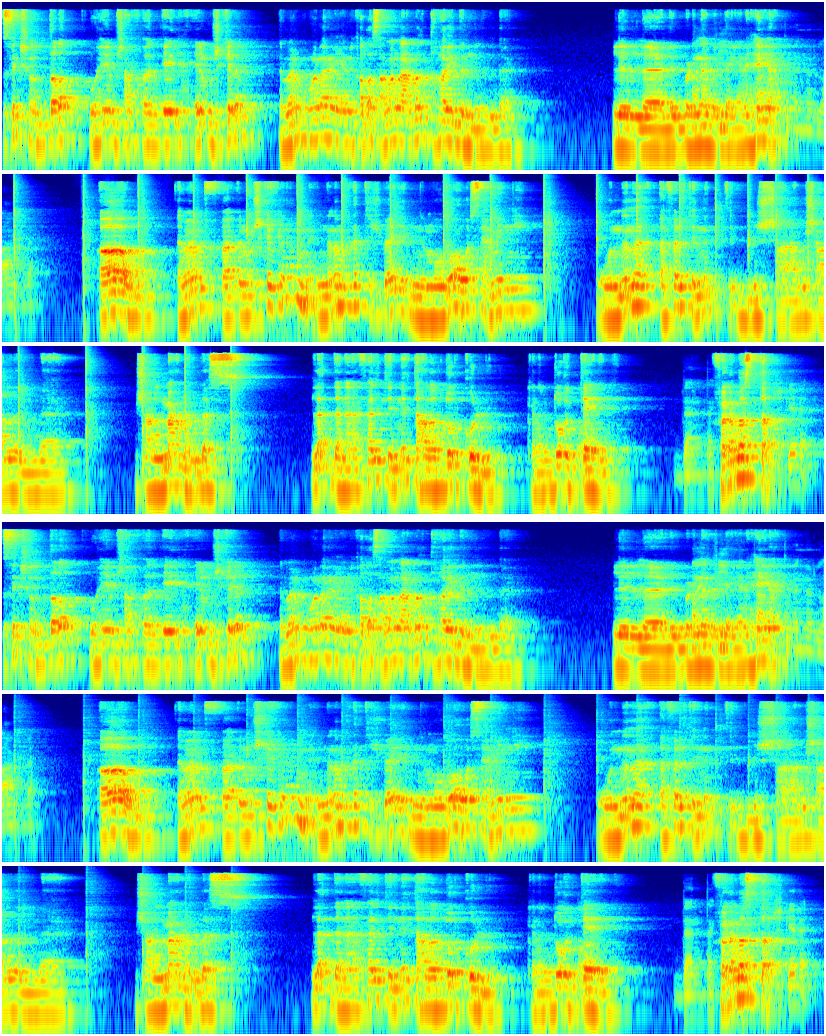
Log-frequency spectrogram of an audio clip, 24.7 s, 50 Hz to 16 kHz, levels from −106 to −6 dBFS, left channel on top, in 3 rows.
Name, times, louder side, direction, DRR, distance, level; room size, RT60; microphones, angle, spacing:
voice 1, 0.0-2.5 2.8-5.2 6.1-7.8 9.2-13.6 14.2-17.1 17.8-18.9 19.5-21.4 21.7-22.5 23.6-24.2, left 2 dB, 25° left, 3 dB, 0.5 m, -30 dB
voice 2, 6.9-8.6 22.0-22.4 23.2-24.5, right 2 dB, 25° right, 6 dB, 0.4 m, -42 dB
sound 1, 8.3-8.5 9.0-9.2 9.6-9.8 10.1-10.3 10.7-10.9 11.2-11.8 12.1-12.3 12.6-12.8 13.1-13.3 13.6-13.9 14.2-16.8 17.3-17.5 17.8-18.5 18.7-18.9, left 9 dB, 80° left, 0.4 m, -46 dB
14.0 x 5.7 x 2.2 m, 0.86 s
head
